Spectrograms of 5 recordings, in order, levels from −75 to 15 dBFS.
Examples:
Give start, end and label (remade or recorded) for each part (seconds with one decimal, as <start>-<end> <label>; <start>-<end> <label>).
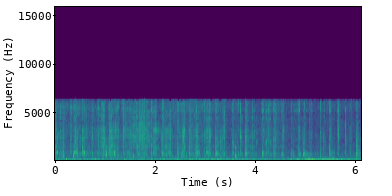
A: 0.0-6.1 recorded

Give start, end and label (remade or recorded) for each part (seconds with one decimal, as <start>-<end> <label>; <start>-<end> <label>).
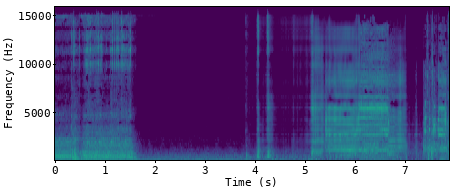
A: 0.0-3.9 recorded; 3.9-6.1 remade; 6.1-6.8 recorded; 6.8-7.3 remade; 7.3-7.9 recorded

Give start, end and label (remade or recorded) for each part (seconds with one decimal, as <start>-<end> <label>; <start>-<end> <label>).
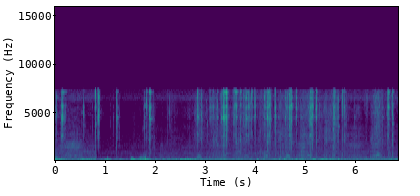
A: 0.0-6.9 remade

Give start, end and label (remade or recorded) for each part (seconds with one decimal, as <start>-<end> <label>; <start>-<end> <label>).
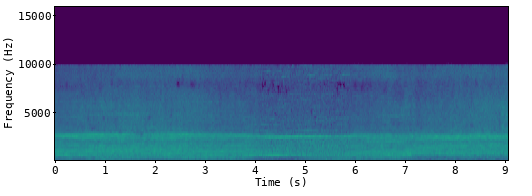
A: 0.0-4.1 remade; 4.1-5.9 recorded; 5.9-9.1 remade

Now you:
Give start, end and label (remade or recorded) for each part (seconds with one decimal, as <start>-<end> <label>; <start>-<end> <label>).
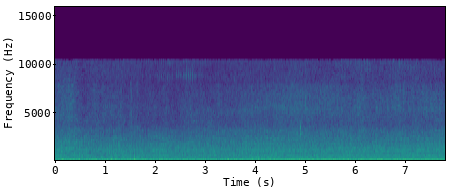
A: 0.0-1.0 recorded; 1.0-5.2 remade; 5.2-7.8 recorded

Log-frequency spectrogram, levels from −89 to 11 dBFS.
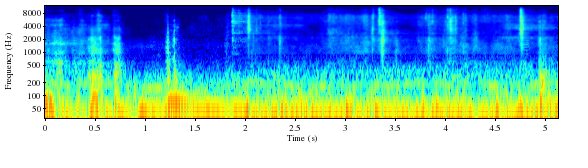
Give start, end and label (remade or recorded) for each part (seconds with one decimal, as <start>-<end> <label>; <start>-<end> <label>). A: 0.0-1.0 remade; 1.0-2.0 recorded; 2.0-5.1 remade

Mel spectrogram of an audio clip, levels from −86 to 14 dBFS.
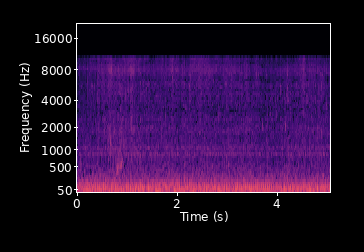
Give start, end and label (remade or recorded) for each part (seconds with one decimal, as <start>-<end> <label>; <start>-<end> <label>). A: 0.0-3.6 remade; 3.6-4.1 recorded; 4.1-5.1 remade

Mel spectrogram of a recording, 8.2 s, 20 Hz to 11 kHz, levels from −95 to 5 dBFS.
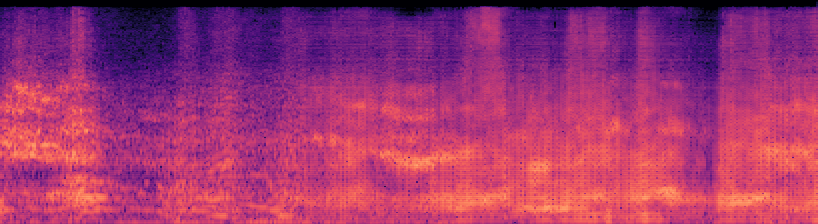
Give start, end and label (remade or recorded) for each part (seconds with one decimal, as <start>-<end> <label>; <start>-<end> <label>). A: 0.0-3.0 recorded; 3.0-8.2 remade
